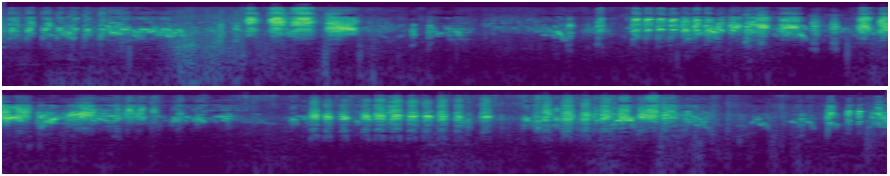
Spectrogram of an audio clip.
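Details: Budgerigar breeding colony in Pakistan: a dense, continuous chatter of many high chirps and warbles from the flock, with a short broadband clatter near the start.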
